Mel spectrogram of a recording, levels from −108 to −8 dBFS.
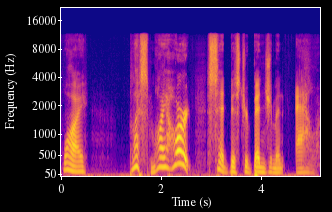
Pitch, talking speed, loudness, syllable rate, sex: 140 Hz, 95 wpm, -19 LUFS, 2.9 syllables/s, male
